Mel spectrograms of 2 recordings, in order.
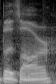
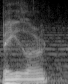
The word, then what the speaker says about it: Bazar: on let's go uh it's pronounced bizar yeah you said basar I was being a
